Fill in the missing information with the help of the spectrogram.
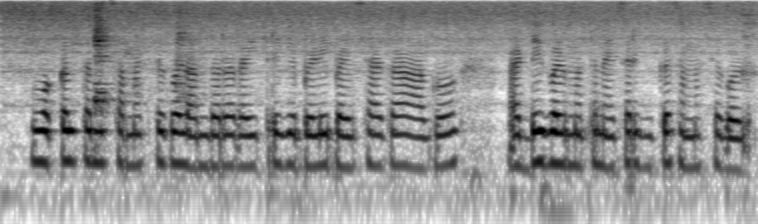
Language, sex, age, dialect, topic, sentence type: Kannada, female, 18-24, Northeastern, agriculture, statement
